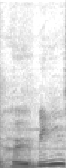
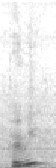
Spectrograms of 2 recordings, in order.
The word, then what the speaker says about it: Hobie: I think you pronounce that Hobie, so H-O-B-I, Hobie.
